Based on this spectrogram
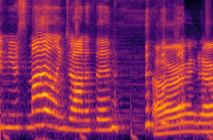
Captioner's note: laughing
